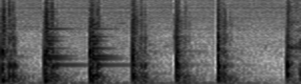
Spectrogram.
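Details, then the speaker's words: Dacia Logan plastic door pillar trim tapped by hand: sharp taps each followed by a brief metallic buzz as the loose metal plate inside the lower pillar touches the body. Loose trim panel rattle. "și tabla aia dinăuntru atinge în în table și auzi o cum cum vibrează"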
